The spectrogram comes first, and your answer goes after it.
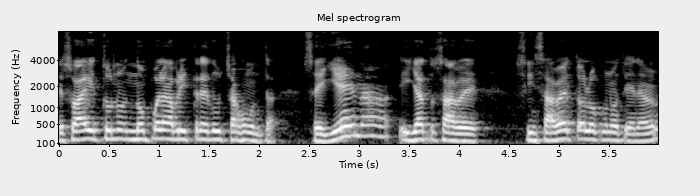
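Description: This is a man with a high pitch. He speaks at a moderate pace. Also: ordinary pitch variation. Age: 30s. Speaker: professional baseball player. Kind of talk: casual chat. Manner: animated.

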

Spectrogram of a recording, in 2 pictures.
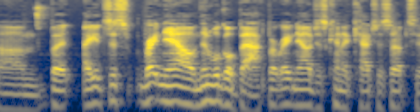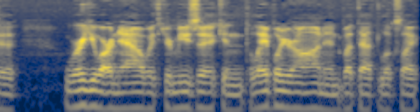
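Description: At a moderate pace, a man speaks in a plain, everyday voice, fairly low-pitched with fairly even intonation. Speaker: podcast host. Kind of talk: casual interview.

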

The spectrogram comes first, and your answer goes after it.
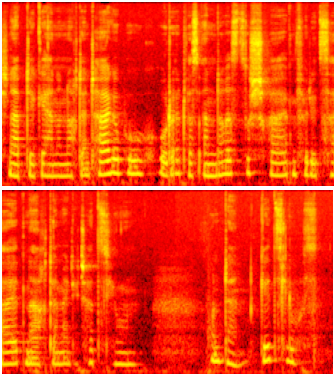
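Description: In a calm, soothing tone, a woman speaks at a fairly slow pace and a medium pitch. Her intonation is monotone and flat, with noticeable background noise. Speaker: podcast host and meditation guide. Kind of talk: guided meditation. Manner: slow, soft-spoken, calm and soothing, with long pauses; gentle, intimate, addressing listener as 'du'.

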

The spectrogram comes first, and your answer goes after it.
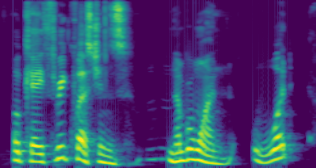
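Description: A man's high-pitched voice in a New York accent, moderately paced with lively intonation. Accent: New York American. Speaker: podcast co-host. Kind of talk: casual chat.

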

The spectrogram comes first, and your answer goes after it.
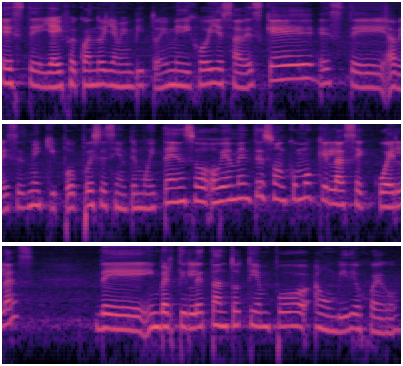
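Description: This is an unremarkable speaking voice with ordinary pitch variation, delivered at a moderate pace. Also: woman. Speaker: podcast host. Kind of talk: casual chat.

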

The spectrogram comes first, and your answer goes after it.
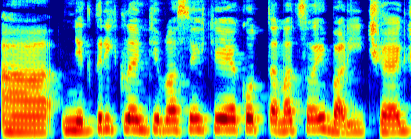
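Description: Against a very clean recording with a silent background, a woman talks at a fairly quick pace in a dark, mellow tone, the sound dry and close with no echo. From Czechia, Jablonec nad Nisou. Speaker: career coach. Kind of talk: interview. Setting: recording on a Liberec to Prague link.

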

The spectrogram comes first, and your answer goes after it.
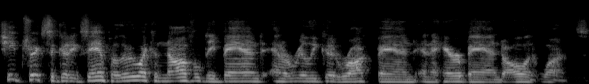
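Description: A man with a fairly high pitch, a bright, sharp tone and lively intonation. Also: moderate pace. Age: old. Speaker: comic book artist. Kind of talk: casual chat.

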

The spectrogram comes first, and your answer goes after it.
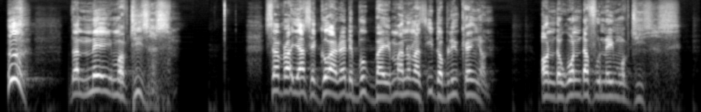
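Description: High-pitched man with an animated tone and ordinary pitch variation, at a moderate pace with long, frequent pauses. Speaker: pastor. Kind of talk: sermon. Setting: church.

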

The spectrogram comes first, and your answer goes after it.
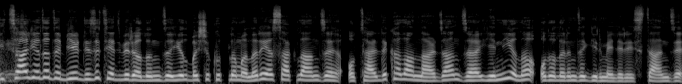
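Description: Words pour out very fast, with hardly any pauses between them. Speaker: news reporter. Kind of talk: news reading.

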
